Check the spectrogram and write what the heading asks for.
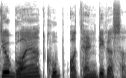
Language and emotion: Goan Konkani, neutral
